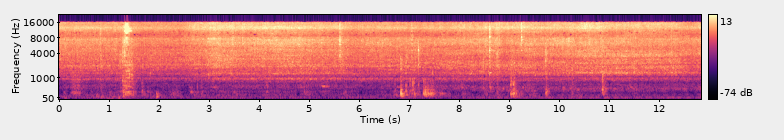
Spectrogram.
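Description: Itadori (Japanese knotweed) shoots sizzling as they stir-fry in a saucepan on a gas burner, with a steady hiss. Cooking chopsticks knock against the pot a few times in the second half, and one sharp clack about a second in is the loudest sound.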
